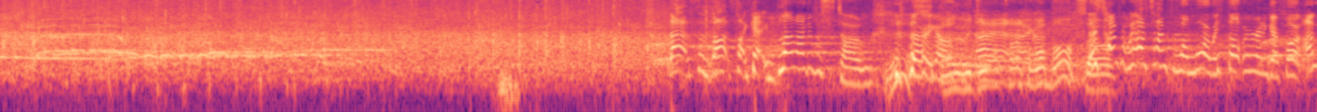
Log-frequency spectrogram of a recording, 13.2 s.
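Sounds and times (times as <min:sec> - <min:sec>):
audience applause: 0:00.0 - 0:07.4
speech: 0:07.1 - 0:13.1.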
